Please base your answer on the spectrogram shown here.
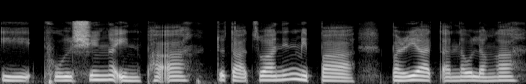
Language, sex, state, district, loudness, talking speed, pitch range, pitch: Mizo, female, Mizoram, Aizawl, -14 LUFS, 170 wpm, 175-190 Hz, 185 Hz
